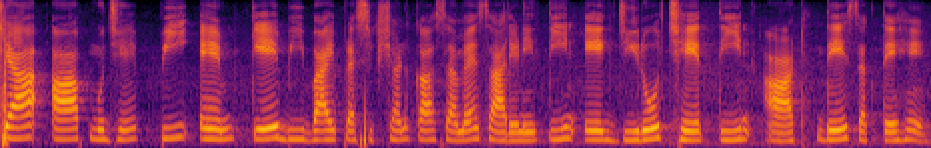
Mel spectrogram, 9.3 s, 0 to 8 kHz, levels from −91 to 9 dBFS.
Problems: constant background noise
